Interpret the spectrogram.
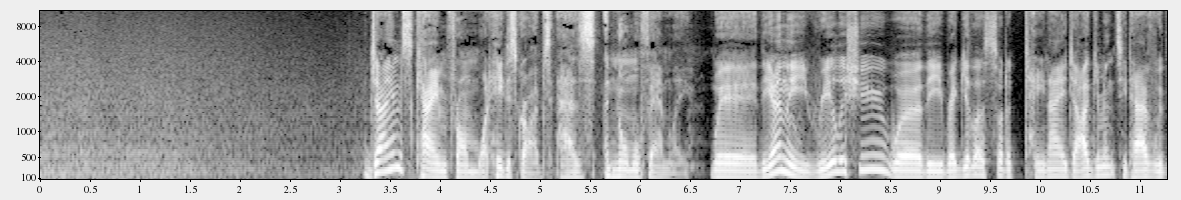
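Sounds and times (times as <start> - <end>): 
ocean surf waves breaking on shore: 0.0 - 5.0
speech: 3.2 - 11.2.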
